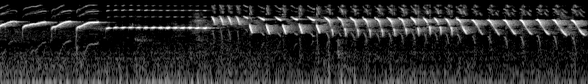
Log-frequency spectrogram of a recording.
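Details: Canary song offered as a model for canaries that sing weakly: quick upward-sweeping whistles, a held pure high note, then a long run of rapid, bright, repeated trill notes.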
